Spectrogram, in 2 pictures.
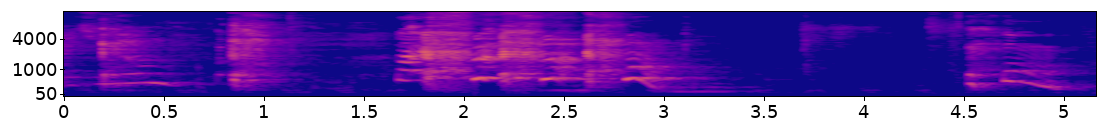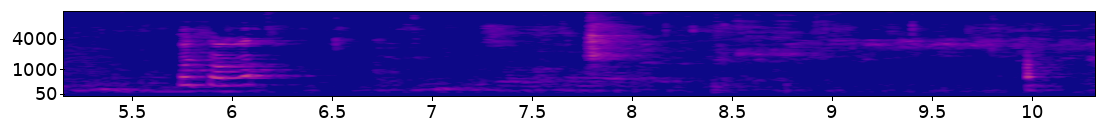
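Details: Several sharp bursts of coughing, mixed with talk and laughter in a small room, from a mother irritated by very spicy rujak with pineapple, water apple, kedondong and crystal guava; cough.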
